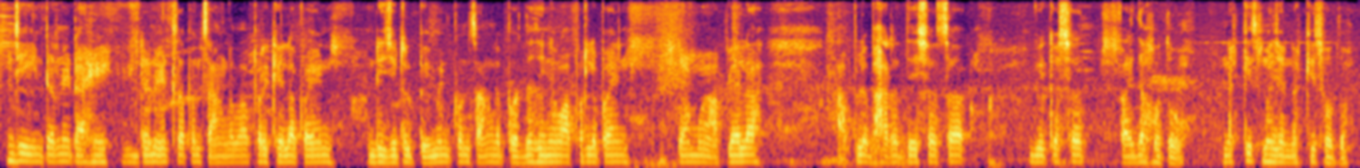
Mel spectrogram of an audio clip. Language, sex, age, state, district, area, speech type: Marathi, male, 18-30, Maharashtra, Ahmednagar, urban, spontaneous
